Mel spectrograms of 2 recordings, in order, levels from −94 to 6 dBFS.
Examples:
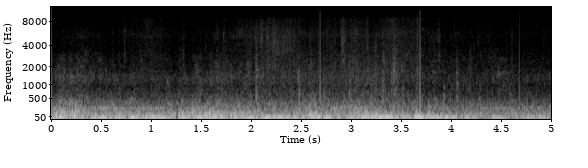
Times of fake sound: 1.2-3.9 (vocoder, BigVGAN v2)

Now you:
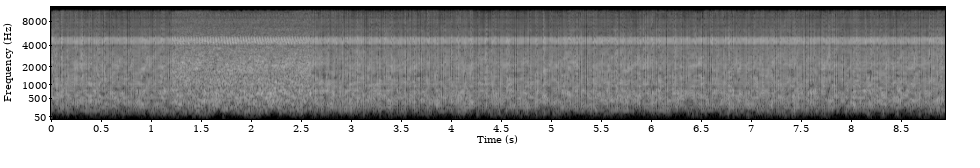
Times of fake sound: 0.0-1.2 (vocoder, BigVGAN v2); 2.6-8.9

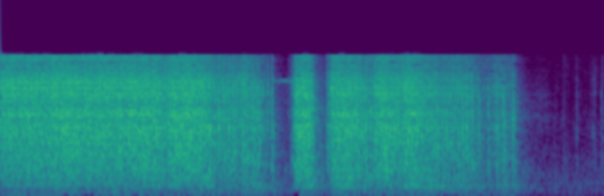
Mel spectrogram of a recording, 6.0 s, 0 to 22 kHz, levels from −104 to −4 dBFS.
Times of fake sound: 1.8-5.4 (vocoder, BigVGAN v2)

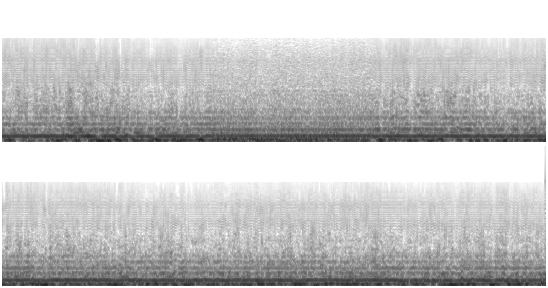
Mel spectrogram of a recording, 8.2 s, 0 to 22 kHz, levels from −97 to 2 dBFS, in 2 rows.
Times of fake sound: 0.0-1.6 (vocoder, BigVGAN v2); 2.8-8.2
